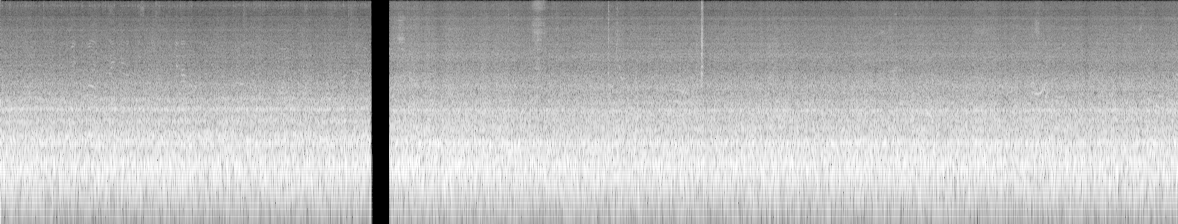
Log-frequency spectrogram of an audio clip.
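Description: Jet engines roar with a steady, low drone.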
